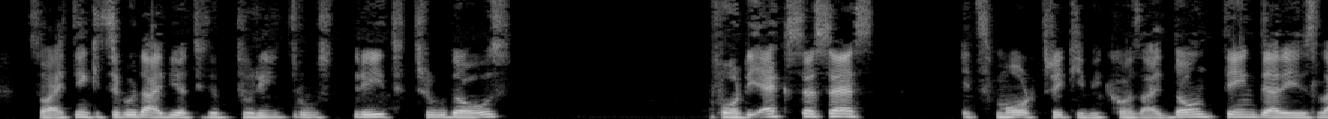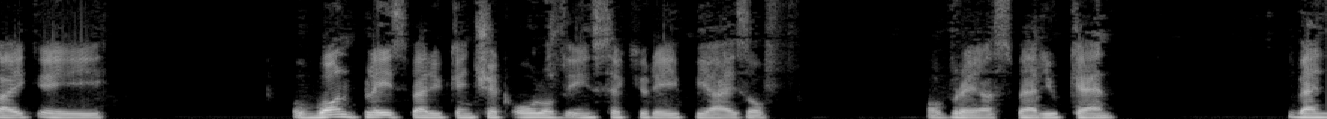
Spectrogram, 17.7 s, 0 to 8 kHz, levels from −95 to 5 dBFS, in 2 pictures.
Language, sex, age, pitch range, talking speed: English, male, 20-39, 130-150 Hz, 160 wpm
